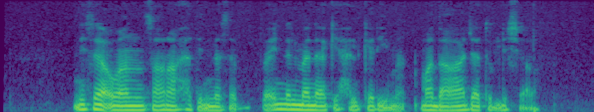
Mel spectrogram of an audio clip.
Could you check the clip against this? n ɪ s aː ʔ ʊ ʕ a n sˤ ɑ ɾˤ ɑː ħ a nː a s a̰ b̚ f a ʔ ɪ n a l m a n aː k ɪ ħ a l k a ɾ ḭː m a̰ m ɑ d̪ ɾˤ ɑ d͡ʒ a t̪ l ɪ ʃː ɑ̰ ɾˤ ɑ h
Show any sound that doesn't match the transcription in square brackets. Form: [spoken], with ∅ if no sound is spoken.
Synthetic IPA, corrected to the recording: n ɪ s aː ʔ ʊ ʕ a n sˤ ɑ ɾˤ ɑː ħ a nː a s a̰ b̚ f a ʔ ɪ [nː] a l m a n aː k ɪ ħ a l k a ɾ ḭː m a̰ m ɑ d̪ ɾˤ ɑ d͡ʒ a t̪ l ɪ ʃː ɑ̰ ɾˤ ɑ [f]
